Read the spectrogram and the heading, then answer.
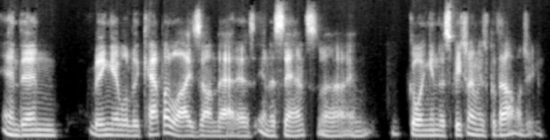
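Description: A man's voice: medium pitch, a little fast, creaky, no echo. A man hosting an interview, friendly and affirming, often prompting with short murmured agreement. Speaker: interviewer, host. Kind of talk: casual conversational interview.

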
